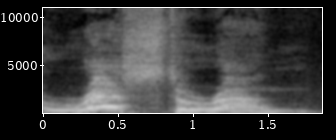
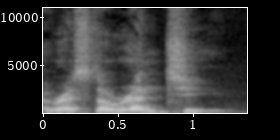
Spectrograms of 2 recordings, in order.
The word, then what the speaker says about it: restaurant: Não é restaurante, ok? Restaurant. A sílaba tônica está no res. E o T, a gente mata na hora da pronúncia, né? A gente trava ali a língua na hora que chega no T.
